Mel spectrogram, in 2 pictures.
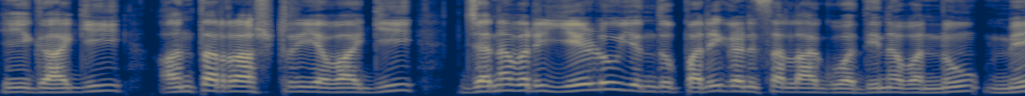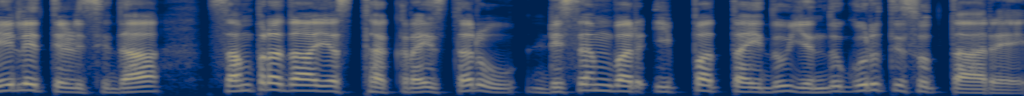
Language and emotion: Kannada, neutral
